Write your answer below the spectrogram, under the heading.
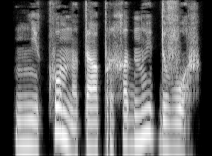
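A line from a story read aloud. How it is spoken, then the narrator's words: Hiss. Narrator (Russian): прошипел Ник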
